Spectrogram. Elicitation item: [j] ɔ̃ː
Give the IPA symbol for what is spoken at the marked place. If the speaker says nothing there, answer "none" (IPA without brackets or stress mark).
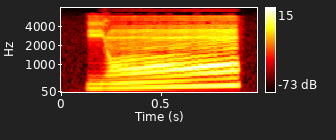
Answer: j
